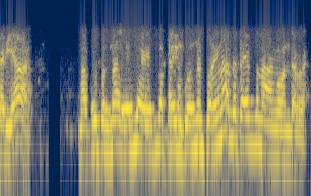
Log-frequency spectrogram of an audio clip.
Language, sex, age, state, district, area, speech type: Tamil, male, 60+, Tamil Nadu, Viluppuram, rural, conversation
